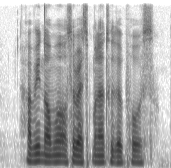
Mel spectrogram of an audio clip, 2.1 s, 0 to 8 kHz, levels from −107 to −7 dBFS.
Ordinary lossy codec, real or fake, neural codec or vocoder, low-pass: none; real; none; 7.2 kHz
